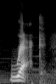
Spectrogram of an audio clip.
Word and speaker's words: wreck: The letter W at the beginning of certain words before R. Like right. Exactly. Right. Wrong. Wrap. Wrist. Wreck. The W is silent in all of these.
